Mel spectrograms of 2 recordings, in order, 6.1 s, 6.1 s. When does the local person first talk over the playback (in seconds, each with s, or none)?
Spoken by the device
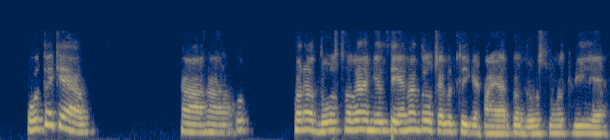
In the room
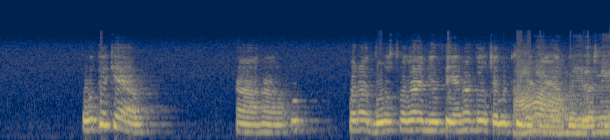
5.1 s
